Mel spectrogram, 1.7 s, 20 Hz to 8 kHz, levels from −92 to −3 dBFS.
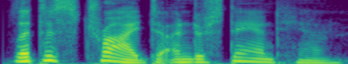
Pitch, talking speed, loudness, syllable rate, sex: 135 Hz, 205 wpm, -18 LUFS, 4.9 syllables/s, male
